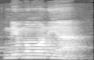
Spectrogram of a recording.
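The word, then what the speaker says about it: pneumonia: بتحصل له عملية التهاب رئوي، ودي طبعا من الأعراض المتأخرة جدا في المرض، ودي نيمونيا. البي طبعا سايلنت.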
